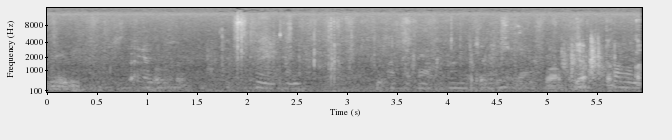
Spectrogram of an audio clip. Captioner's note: indistinct chatter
